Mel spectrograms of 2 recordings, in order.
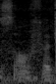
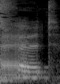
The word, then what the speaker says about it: Salford: canals, but then I think because Salford people can't say their T's, it changed to Salford. I see. Yeah. it does make it Yeah. easier to pronounce, Yeah. though. Salford. Yeah, Salford Saltford is would very. be really difficult.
